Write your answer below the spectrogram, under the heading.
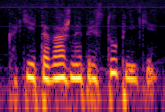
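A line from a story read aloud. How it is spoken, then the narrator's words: Prisoners whispering together. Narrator (Russian): шептались между собой заключенные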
